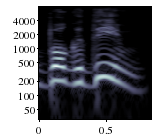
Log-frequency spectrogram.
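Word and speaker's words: בוגדים: Y dice el Midrash que en hebreo no leas Begadim, sino Bogdim. Se escribe de la misma manera, Bogdim es un traidor.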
